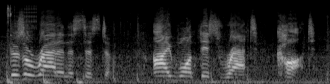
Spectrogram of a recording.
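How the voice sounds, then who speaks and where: A man's voice: high voice, moderate pace, bright, forceful tone, slight background noise. A man voicing an irate, bullying crime boss who barks at underlings in a video game. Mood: menacing. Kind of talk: video game villain acting.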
